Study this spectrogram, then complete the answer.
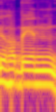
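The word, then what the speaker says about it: حاء: হা হা গলার মাঝখান থেকে উচ্চারণ হবে হা।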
